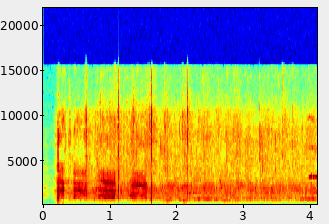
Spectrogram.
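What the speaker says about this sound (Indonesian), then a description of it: "Tepuk tangannya tidak ikhlas." An audience at a church gathering applauds, giving a moderate, fairly steady crowd clap with a few sharper individual claps near the start, continuing at a lower level throughout.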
